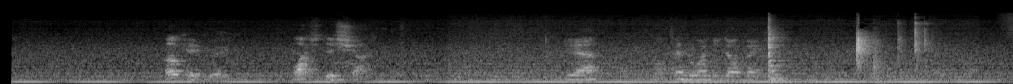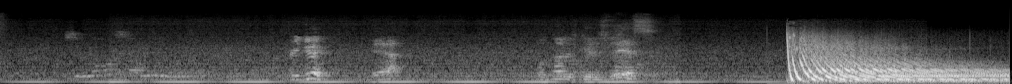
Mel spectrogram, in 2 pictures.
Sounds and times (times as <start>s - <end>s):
Speech: 1.6s - 3.8s, 5.6s - 7.8s, 10.8s - 12.2s, 13.0s - 14.2s, 15.5s - 16.8s
Burst, pop: 17.8s - 20.1s.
